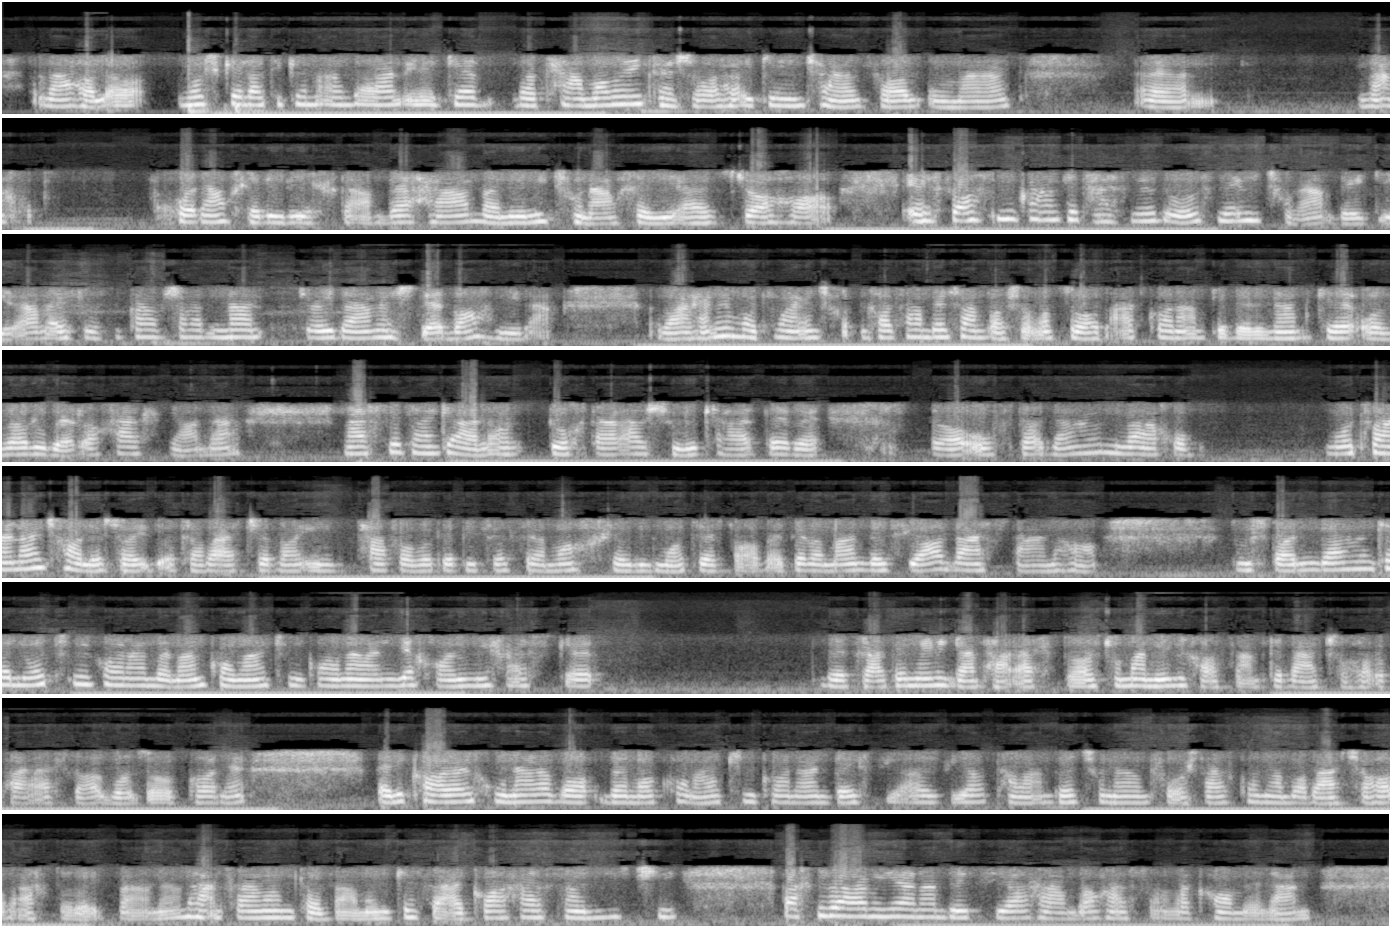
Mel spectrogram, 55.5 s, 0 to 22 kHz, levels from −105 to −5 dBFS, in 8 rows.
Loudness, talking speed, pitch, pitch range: -17 LUFS, 170 wpm, 200 Hz, 185-220 Hz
